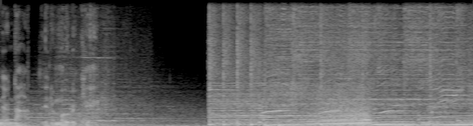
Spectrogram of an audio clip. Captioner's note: engine revving; upbeat music starts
